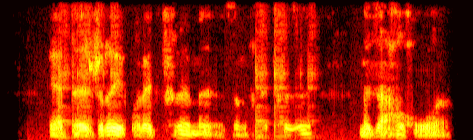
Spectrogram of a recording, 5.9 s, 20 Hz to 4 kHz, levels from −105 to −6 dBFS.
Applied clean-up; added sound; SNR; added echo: neural separator model SepFormer DNS4.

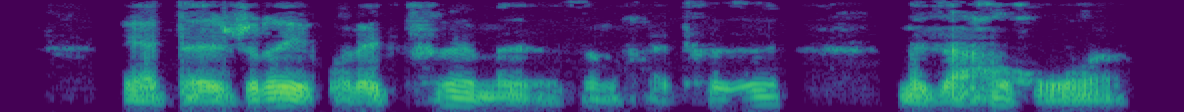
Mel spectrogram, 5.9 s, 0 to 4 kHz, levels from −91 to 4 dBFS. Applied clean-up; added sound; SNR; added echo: none; none; none; none.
